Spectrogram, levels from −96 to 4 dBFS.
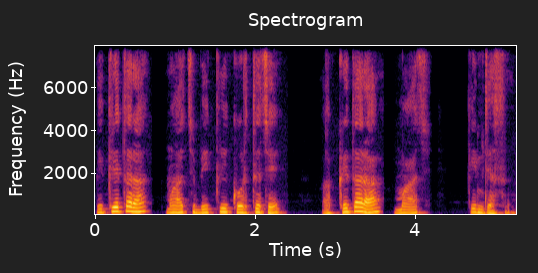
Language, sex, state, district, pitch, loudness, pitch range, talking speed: Bengali, male, West Bengal, Cooch Behar, 155 Hz, -17 LUFS, 135-170 Hz, 90 wpm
